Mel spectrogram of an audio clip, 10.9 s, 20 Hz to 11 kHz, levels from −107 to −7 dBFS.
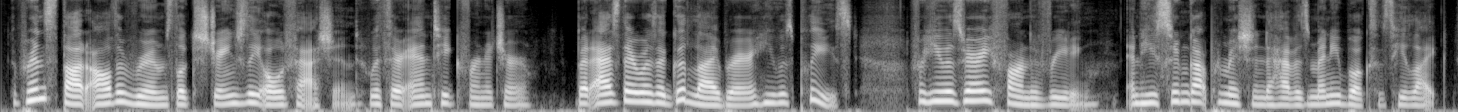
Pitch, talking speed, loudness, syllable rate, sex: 195 Hz, 235 wpm, -20 LUFS, 6.7 syllables/s, female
